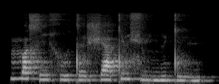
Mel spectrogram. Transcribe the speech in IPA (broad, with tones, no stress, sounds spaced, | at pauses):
m ɒ˦ s i˨ x u˨ t ɘ˨ ʃ a˦ t y˦ ɕ u˨ ɲ y˨ t y˨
